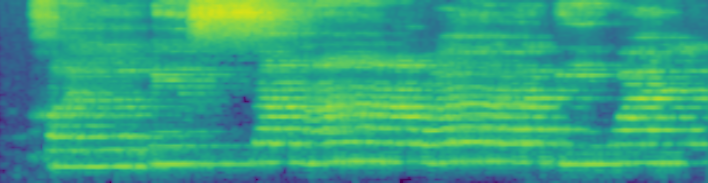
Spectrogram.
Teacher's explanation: Wah, di sini ada hukum tajwid namanya mad asli atau maqami karena ada garis fathah tegak di atas huruf waw. Maka cara membacanya dengan dipanjangkan sepanjang 2 harakat wawnya.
